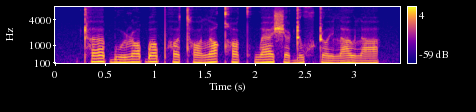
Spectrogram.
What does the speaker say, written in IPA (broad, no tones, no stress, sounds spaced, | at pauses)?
ʈʰ ɜ ɓ u ɭ ɒ ɓ ʌ pʰ ʌ tʰ ɒ l ʌ qʰ u kʰ w æ ʃ ʌ ɖ ə xʷ ʈ ʌ ɪ̯ l a ʊ̯ l a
